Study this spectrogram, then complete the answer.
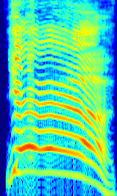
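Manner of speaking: very high, loud whoop; high-pitched jeering cheer; gang cheer. A narrator's reading. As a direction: shout it like a rowdy gang. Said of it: "they shouted".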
